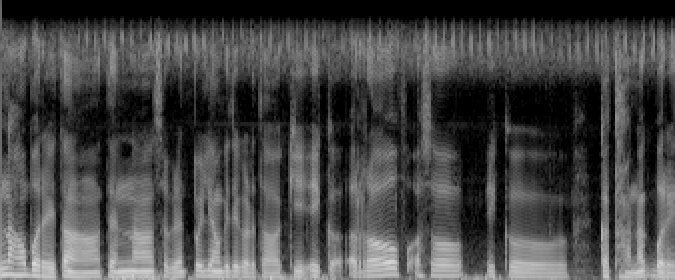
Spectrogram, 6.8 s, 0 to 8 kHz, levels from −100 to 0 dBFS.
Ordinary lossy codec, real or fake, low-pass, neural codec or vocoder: none; real; 7.2 kHz; none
